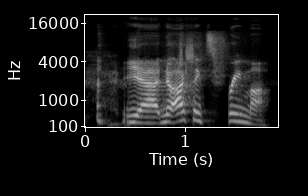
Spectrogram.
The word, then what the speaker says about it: Frimas: Yeah, no, actually it's Frima. We don't pronounce the S in French, so it's Frima. But everyone says Frimas, so don't worry about it.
